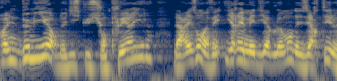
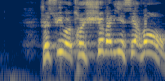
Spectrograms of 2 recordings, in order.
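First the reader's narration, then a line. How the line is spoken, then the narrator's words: Sudden shrill bawl. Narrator (French): brailla-t-il soudain d'une voix suraiguë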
